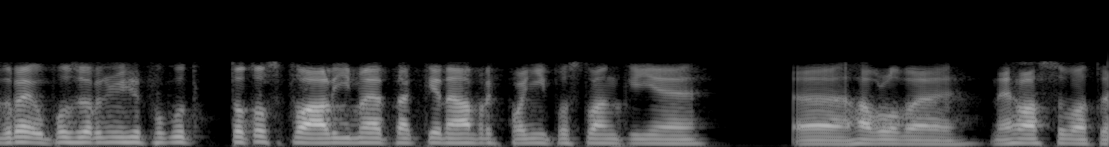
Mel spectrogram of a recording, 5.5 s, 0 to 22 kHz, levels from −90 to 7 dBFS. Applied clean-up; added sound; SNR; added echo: neural mask model DeepFilterNet 3.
